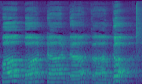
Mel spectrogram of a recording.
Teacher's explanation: Air is coming out from the lungs and the obstruction is made either in the lips or in the teeth ridge or in the back of the hard palate or soft palate, by the back of the tongue, and they are totally blocked by these 2 articulators, totally blocked, and air is compressed. And then when sufficient air is there, then there is a sudden release, not slow release but sudden release. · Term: plosive consonant sounds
